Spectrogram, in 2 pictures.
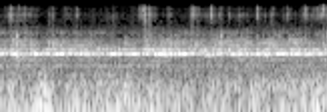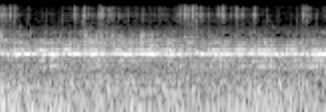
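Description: Riding a bicycle at speed on a paved path: wind buffeting the microphone and tyre noise, with a steady high whine over it.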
